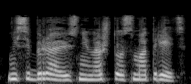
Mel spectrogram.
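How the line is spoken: Snapping retort. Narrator (Russian): огрызнулась она

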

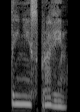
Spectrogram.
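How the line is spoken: Hissed. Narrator (Russian): с губ Левелин сорвалось шипение

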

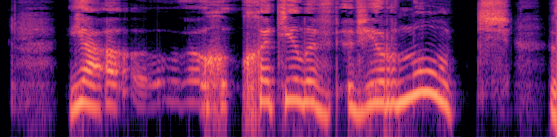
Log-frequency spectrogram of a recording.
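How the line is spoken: Pale, frightened stammer. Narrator (Russian): заикалась бледная до синевы

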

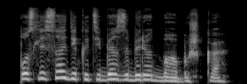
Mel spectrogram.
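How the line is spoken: Calm. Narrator (Russian): говорю спокойно

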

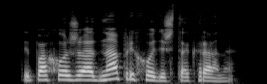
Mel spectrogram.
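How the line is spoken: Mumbling. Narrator (Russian): промямлил он

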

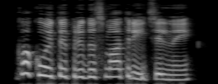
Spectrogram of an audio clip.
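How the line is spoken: Laughing. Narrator (Russian): рассмеялась я

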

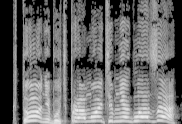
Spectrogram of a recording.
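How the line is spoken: Indignant wail. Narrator (Russian): с негодованием завопил Дженсен

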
